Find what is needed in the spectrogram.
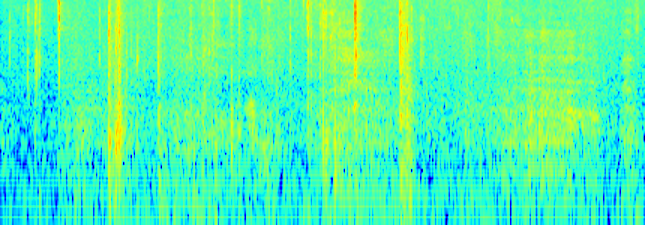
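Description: Scattered light clicks, taps and rustles of gloved hands picking up and handling a cut strip of rubber flange and the tools beside it.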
